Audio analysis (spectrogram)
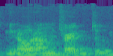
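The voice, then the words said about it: Speaks in a put-on accent. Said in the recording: “Why do you keep getting these like accents?”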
